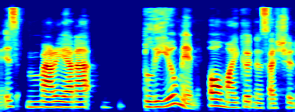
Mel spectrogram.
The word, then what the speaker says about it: Marianna Blyumin: And her name is Marianna Blyumin. Oh, my goodness, I should have checked that before. Did I pronounce that right?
